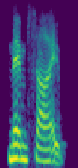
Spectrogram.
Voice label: "memsahib", Indian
